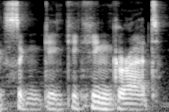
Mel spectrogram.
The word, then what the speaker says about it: Skingrad: Alright, and why was I actually sent to Skingrad? That's how you actually pronounce it for anyone wondering.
